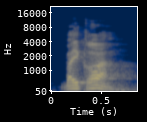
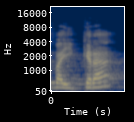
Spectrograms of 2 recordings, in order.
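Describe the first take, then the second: First: "Vaikra" with a guttural R; loud, throaty R in "Vaikra"; correct Hebrew pronunciation. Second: "Vaikra" with a tongue-tapped R; "Vaikra", R on the tongue, not guttural; acceptable Spanish-style variant. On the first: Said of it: "El nombre correcto para Levítico sería". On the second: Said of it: "Si dices Vaikra, está bien". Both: Shown as a demonstration.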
